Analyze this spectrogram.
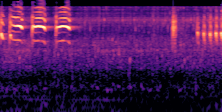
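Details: Tutor recording of a national champion cucak jenggot (grey-cheeked bulbul) with a clear voice. Three drawn-out, high, downslurred whistles, a lull, one short burst, then a quick run of thin, high chips.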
